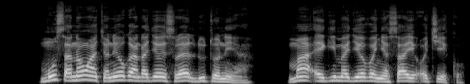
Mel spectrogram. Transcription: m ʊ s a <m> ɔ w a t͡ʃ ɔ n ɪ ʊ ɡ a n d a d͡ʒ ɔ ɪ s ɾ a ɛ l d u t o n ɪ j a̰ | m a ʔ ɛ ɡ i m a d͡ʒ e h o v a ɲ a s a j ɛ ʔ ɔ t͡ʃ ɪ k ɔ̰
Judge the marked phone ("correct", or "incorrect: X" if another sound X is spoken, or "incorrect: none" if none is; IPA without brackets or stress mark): incorrect: n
